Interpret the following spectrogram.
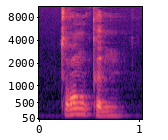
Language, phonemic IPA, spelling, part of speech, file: Dutch, /ˈtrɔŋkə(n)/, tronken, noun, Nl-tronken.ogg
- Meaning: plural of tronk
